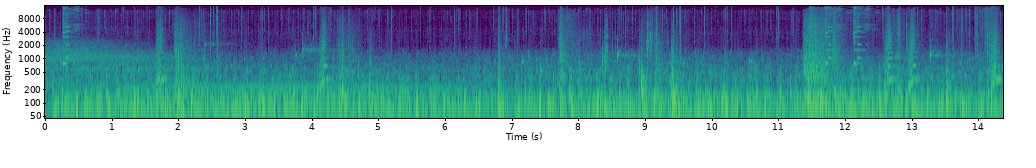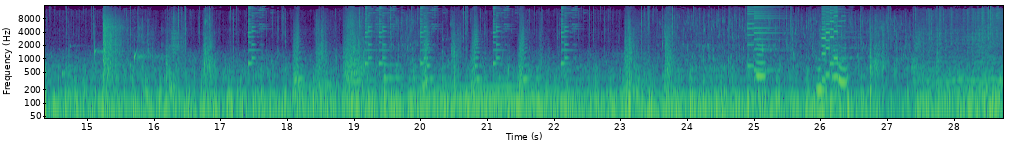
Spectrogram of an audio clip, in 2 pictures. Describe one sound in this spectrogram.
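Short chiming clinks sound again and again as coins are picked up in a video game.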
